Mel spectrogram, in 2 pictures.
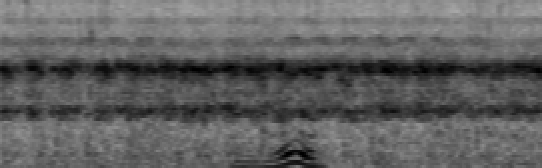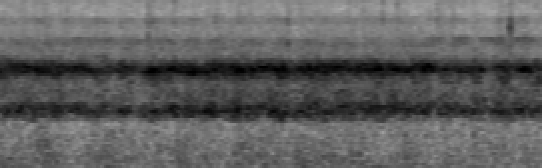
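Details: Small frogs call in a loud massed chorus, a continuous buzzing drone in two bands. A brief rising-then-falling whistled sweep cuts in near the start.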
